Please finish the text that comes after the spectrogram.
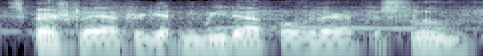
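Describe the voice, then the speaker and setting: An actor playing a loyal, uneasy deputy with a folksy in an old-time radio western. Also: male voice, medium pitch, flat delivery, very fast, close to an everyday voice. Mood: wary. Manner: deferential, folksy. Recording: muffled, noisy old radio recording.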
